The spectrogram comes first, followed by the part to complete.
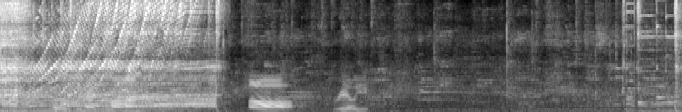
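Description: Wheel of Fortune Gold Spin Deluxe slot machine sound effects. A busy run of electronic gliding tones plays as the reels spin and land, then cuts off sharply about three seconds in. Two short falling jingles follow, then steady casino background until the reels start again near the end.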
